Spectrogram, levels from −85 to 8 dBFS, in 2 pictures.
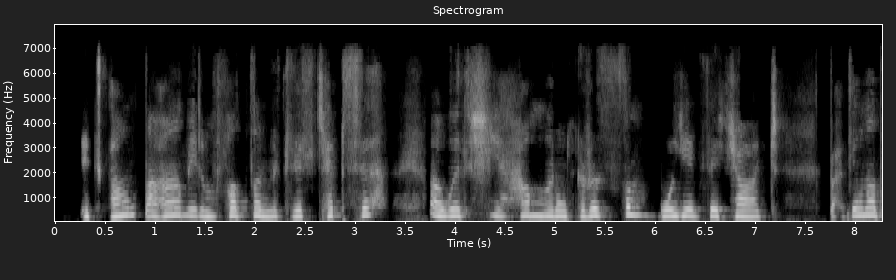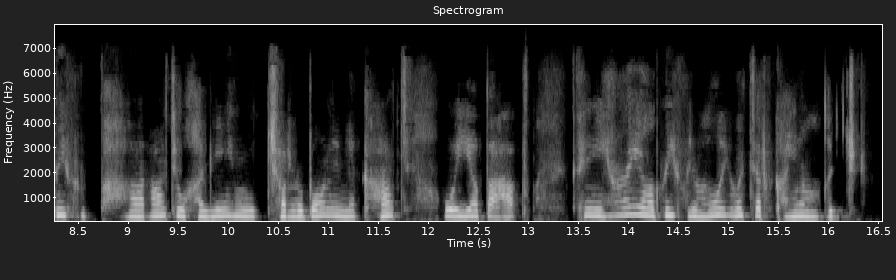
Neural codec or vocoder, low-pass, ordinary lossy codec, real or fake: codec, 16 kHz, 4 kbps, X-Codec, HuBERT features, trained on general audio; 7.2 kHz; AAC, 32 kbps; fake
